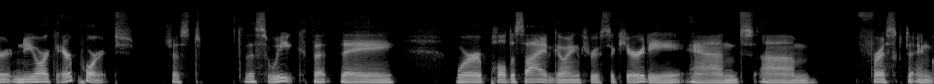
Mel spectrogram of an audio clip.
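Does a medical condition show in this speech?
No.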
